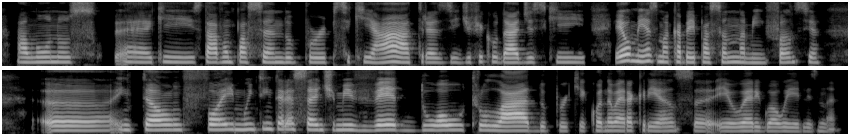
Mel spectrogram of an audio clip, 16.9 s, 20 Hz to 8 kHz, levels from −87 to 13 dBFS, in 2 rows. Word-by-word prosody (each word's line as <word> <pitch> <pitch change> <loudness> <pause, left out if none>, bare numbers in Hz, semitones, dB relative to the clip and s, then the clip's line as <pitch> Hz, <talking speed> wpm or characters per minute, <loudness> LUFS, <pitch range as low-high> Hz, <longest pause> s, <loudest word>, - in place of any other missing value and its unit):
alunos, 225 - -2 0.2
ah, 220 -1 -3
que 225 -2 -5
estavam 220 0 0
passando 215 -1 -2
por 210 0 -5
psiquiatras 215 -2 +1
e 210 0 -9
dificuldades 215 -1 -1
que 220 -1 -8 0.3
eu 270 +5 +7
mesma 255 -3 0
acabei 225 -2 0
passando 220 0 -2
na 215 - -1
minha 200 -1 -7
infância. 215 +2 -5 0.7
Ah, 205 0 +2
então 235 0 +3
foi 245 +1 +1
muito 250 +2 -3
interessante 245 -3 +1
me 235 0 +1
ver 225 +3 +5
do 205 +2 -8
outro 225 0 +2
lado, 195 -2 +5
porque 185 -2 -11
quando 195 -1 -4
eu 195 - +1
era 195 0 +2
criança, 190 -2 -6 0.2
eu 180 0 -5
era 185 0 0
igual 180 0 -4
eles, 170 -1 -9
né. 180 +7 -13
220 Hz, 130 wpm, -23 LUFS, 205-230 Hz, 0.7 s, eu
